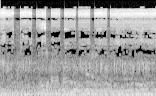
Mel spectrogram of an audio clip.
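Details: Ultrasonic scaler removing long-standing tartar from a dental patient's teeth: high-pitched steady hiss with water spray, broken by brief pauses as the tip lifts off the teeth.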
